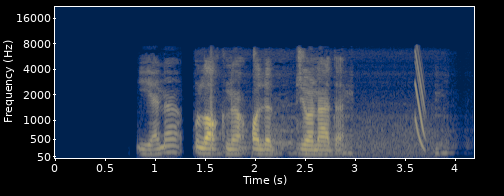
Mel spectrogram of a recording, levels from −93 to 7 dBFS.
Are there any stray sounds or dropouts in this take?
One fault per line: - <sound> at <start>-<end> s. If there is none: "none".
- chirp at 3.6-3.7 s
